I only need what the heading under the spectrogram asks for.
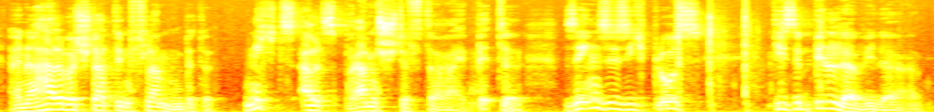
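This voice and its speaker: An actor playing an uneasy, well-to-do householder in a 1950s German radio play, speaking with hesitant, formal politeness. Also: male voice, medium pitch, very animated, unhurried. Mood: indignant. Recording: noisy 1950s radio drama recording.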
